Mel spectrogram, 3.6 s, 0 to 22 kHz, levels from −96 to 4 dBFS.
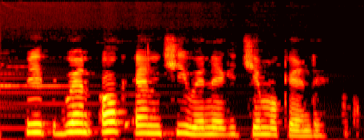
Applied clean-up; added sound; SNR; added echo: classical method spectral subtraction.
